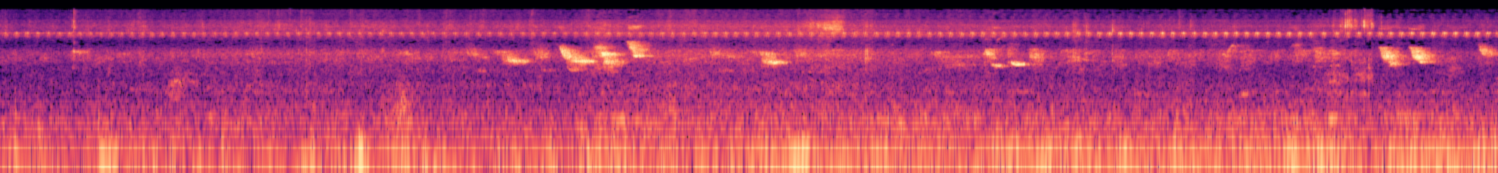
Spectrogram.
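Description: Faint outdoor ambience: an insect trilling steadily at a high pitch, with scattered short bird chirps, several falling in pitch, from about five seconds in.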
